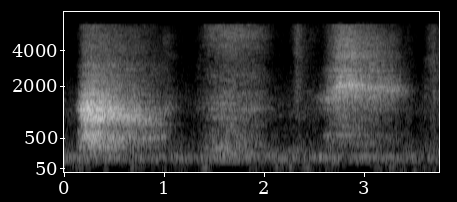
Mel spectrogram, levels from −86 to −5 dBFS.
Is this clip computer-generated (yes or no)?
no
